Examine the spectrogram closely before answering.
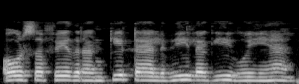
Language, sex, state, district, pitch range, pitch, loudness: Hindi, female, Uttar Pradesh, Shamli, 180-200 Hz, 195 Hz, -15 LUFS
